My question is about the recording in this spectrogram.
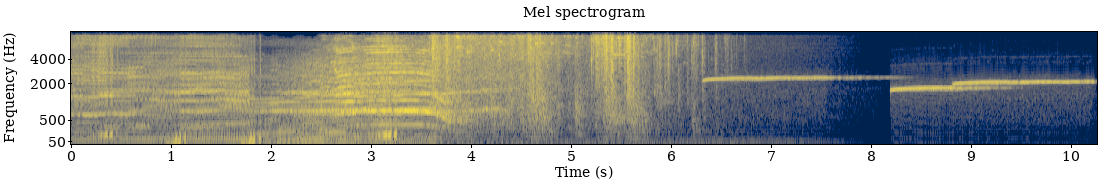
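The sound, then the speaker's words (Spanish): A car drives by, its engine roaring with rising and falling tones for several seconds, then fades out and leaves only steady, high-pitched whistling beeps. “Dale, pasame a buscar en el auto.”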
